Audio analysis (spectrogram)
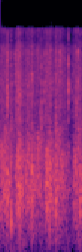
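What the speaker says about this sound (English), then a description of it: "Can we please have a round of applause for them?" A quiz competition audience gives a short round of applause, quick scattered clapping at close range.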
